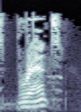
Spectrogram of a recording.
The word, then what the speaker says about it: Brent: It's Brent Westwood.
